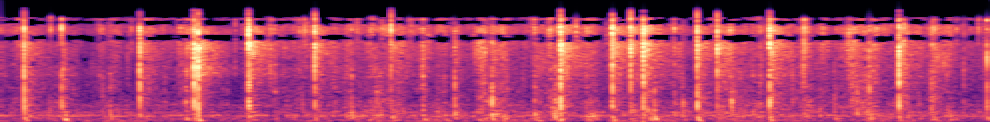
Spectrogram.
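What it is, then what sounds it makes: Plastic bubble wrap being popped. A clear plastic bubble wrap sheet is twisted into a roll between both hands, popping its bubbles. Sharp, bright snaps burst out one after another over a constant crinkly plastic hiss, each pop dying away almost instantly.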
